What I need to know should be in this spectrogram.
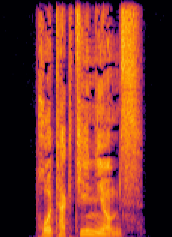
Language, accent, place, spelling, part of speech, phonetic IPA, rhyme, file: German, Germany, Berlin, Protactiniums, noun, [pʁotakˈtiːni̯ʊms], -iːni̯ʊms, De-Protactiniums.ogg
- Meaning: genitive singular of Protactinium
